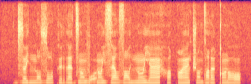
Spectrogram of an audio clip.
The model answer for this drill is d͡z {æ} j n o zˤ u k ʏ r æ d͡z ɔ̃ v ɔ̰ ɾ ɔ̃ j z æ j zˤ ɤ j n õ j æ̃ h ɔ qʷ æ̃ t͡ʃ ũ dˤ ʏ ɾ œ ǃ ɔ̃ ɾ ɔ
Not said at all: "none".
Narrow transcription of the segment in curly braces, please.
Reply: œ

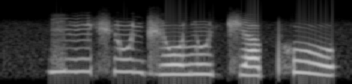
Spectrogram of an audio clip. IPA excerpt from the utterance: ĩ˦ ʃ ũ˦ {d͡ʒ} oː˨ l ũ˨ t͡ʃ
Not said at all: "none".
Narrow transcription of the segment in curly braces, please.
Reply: d͡ʒ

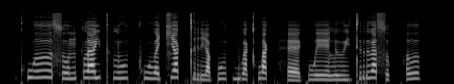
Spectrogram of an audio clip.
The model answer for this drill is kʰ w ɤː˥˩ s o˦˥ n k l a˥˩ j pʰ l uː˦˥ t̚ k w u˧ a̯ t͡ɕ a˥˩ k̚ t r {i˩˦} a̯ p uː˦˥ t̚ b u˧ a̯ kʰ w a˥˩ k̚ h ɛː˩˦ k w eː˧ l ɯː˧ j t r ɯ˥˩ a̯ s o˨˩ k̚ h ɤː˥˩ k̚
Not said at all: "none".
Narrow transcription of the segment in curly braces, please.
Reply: i˩˦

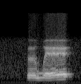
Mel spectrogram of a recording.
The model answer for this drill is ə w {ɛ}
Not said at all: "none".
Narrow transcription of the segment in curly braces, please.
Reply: ɛ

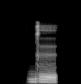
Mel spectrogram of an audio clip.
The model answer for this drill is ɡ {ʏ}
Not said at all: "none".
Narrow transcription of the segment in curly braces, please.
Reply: ɨ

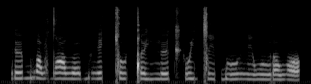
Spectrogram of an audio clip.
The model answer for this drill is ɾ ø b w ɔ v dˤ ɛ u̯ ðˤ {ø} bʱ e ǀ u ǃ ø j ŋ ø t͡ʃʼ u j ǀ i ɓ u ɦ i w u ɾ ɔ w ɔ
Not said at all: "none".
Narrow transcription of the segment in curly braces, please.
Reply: u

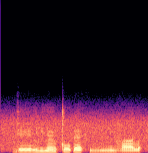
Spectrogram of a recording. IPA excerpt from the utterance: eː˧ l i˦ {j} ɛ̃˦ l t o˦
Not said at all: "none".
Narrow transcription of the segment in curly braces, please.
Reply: j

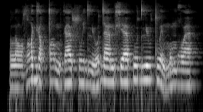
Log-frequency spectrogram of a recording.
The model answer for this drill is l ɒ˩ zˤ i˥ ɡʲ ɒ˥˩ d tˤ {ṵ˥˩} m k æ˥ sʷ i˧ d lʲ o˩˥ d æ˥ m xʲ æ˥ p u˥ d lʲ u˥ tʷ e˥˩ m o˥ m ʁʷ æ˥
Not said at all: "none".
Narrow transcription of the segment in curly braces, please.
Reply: u˥˩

